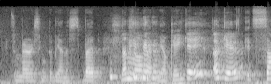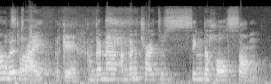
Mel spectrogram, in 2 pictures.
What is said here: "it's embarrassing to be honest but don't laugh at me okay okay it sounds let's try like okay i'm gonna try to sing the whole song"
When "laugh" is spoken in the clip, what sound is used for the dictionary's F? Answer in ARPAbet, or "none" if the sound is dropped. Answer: none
